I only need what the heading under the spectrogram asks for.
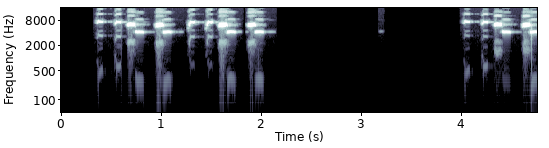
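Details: Great tit song used for training goldfinches: a quick cluster of piercing high chirps and slurred notes lasting under two seconds, then a silent gap before a second brief burst of similar notes.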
